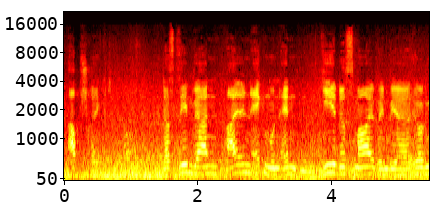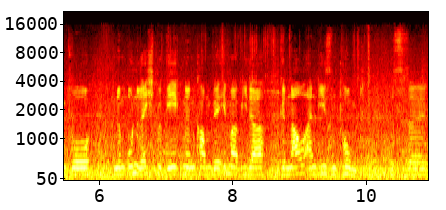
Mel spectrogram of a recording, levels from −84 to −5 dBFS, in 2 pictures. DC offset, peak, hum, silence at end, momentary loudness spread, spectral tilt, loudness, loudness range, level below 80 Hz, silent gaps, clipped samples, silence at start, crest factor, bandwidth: under 0.1%; -2 dBFS; none; 0 s; 6 LU; -6 dB/octave; -17 LUFS; 2 LU; -34 dBFS; none; under 0.1%; 0 s; 16 dB; 15.5 kHz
